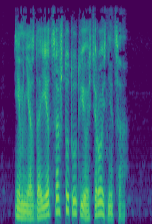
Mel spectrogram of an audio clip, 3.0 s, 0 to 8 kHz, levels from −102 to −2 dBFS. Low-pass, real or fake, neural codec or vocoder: 7.2 kHz; real; none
